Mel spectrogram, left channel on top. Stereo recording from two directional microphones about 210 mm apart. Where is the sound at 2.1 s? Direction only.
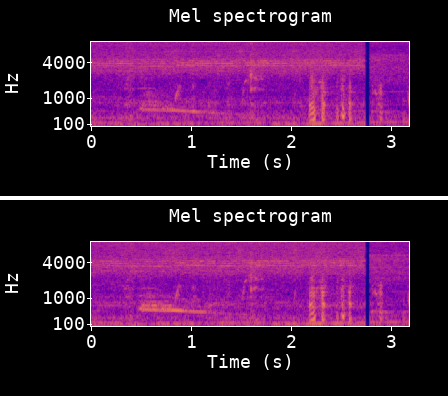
50° right (ahead or behind).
